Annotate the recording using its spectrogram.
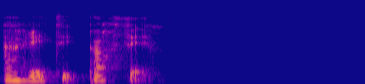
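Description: A woman speaks briefly through an online call.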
